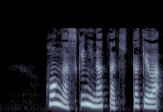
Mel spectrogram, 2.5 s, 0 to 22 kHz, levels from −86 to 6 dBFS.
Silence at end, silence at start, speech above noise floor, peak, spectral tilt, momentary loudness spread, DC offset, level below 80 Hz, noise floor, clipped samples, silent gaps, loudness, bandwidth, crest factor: 0.05 s; 0.75 s; 49 dB; -4 dBFS; -5 dB/octave; 10 LU; under 0.1%; -72 dBFS; -69 dBFS; under 0.1%; none; -21 LUFS; 8 kHz; 16 dB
